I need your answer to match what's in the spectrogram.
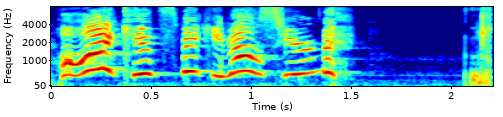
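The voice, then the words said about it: Mickey Mouse cartoon voice. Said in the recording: “my Mickey Mouse impression”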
